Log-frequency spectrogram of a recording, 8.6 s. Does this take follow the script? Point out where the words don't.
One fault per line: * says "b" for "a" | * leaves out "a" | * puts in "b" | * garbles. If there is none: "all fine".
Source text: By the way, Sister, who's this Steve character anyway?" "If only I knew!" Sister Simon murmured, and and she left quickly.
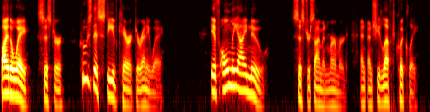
all fine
